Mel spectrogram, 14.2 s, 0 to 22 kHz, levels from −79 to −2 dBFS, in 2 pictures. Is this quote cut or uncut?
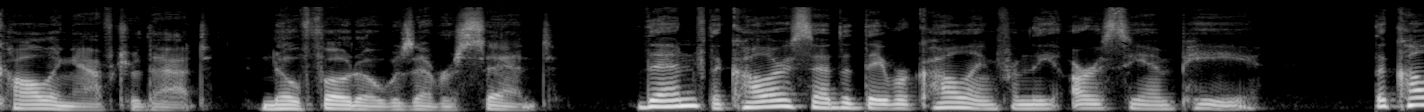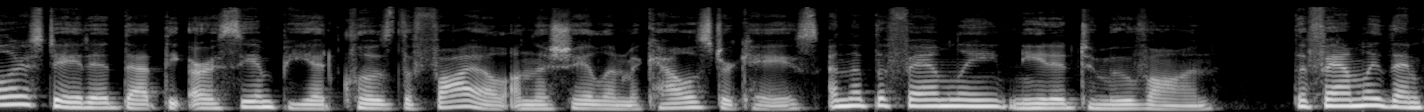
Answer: cut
